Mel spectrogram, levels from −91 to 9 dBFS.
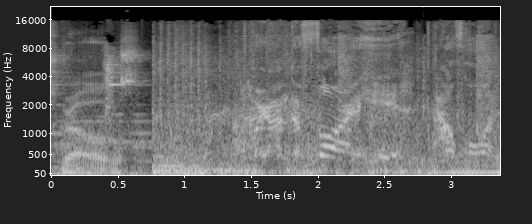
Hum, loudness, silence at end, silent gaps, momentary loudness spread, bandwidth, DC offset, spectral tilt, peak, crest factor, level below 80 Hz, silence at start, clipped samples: none; -15 LUFS; 0 s; none; 3 LU; 16.5 kHz; under 0.1%; -3.5 dB/octave; -6 dBFS; 10 dB; -22 dBFS; 0 s; under 0.1%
